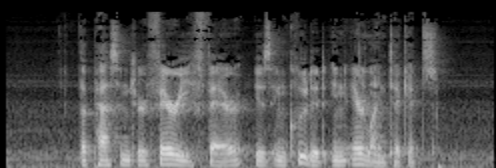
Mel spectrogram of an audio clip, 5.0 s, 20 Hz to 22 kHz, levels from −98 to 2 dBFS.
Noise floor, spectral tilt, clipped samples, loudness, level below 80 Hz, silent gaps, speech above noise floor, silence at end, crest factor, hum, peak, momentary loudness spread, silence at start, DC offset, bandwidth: -46 dBFS; -4.5 dB/octave; under 0.1%; -21 LUFS; -48 dBFS; none; 25 dB; 0.2 s; 18 dB; none; -4 dBFS; 11 LU; 0.05 s; under 0.1%; 16.5 kHz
